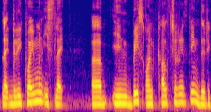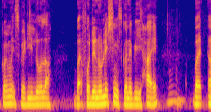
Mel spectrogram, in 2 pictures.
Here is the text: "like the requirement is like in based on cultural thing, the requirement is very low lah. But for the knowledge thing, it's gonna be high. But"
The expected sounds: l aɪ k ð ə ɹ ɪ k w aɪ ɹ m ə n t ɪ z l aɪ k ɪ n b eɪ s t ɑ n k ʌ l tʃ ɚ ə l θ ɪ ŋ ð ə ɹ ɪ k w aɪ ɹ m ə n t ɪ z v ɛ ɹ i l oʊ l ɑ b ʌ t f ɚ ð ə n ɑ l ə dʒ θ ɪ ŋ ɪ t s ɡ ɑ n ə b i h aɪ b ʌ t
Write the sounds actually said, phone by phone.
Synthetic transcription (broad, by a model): l aɪ k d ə ɹ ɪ k w aɪ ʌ m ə n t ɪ s l aɪ k ɪ n b eɪ s ɑ n k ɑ l tʃ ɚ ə l t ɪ ŋ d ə ɹ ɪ k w aɪ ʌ m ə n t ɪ s v ɛ ɹ i l oʊ l ɑ b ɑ t f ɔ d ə n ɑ l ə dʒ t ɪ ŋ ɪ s ɡ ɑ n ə b i h aɪ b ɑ t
